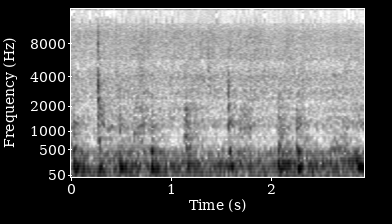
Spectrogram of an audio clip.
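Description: Fresh mushrooms and vegetables sauté in a pan with a soft, steady sizzle and occasional stirring scrapes, fairly quiet and without speech.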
